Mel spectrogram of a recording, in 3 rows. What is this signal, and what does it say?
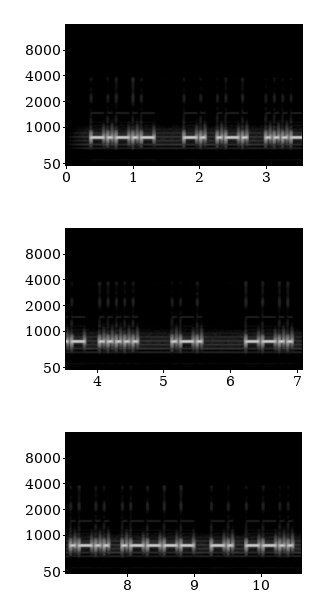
Morse code, heard as a keyed tone, about 19 wpm, 730 Hz. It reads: <KA> NR35 R ZL1NZ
